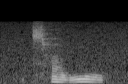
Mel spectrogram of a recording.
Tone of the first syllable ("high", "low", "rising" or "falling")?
falling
